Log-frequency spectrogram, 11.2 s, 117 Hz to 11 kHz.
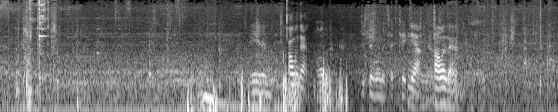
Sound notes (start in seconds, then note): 0.1 fixtures and boxes rustling; 3.6 wind rumbling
